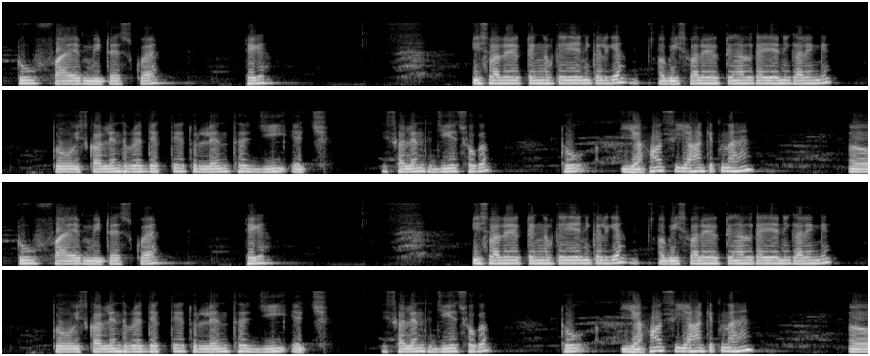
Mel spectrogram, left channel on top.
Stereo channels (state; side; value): identical; both; correlation 1.00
